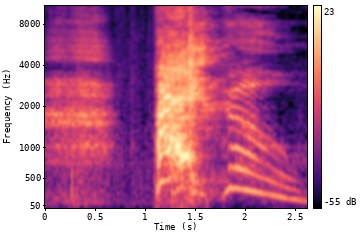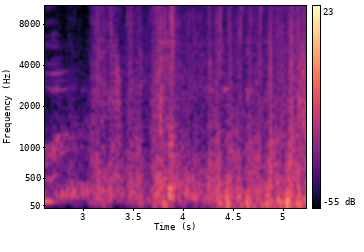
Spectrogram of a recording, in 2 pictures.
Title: More hayfever sneezes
